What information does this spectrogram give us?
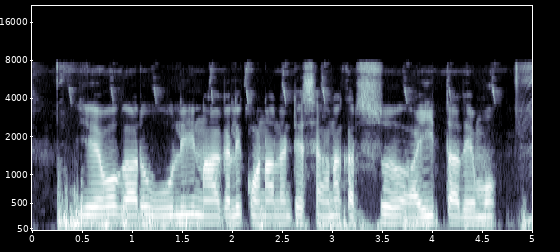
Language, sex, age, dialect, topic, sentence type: Telugu, male, 31-35, Southern, agriculture, statement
